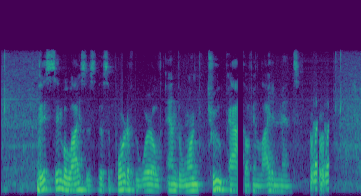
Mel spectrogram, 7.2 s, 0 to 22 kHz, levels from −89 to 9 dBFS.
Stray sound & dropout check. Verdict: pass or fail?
fail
